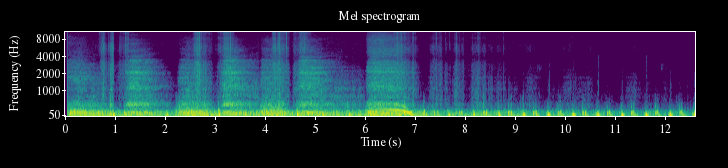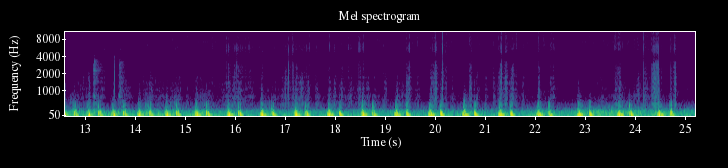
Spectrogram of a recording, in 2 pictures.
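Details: Controlled bradycardia: strong, steady low heart thumps at about 60 beats per minute after a few seconds of breathing noise.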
